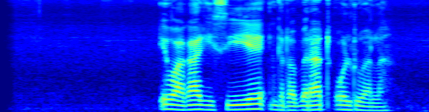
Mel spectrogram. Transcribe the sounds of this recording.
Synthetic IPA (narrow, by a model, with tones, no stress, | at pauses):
ɪ˦wa˨ka˦ki˨si˦jɛ˦ŋɡɪ˨tɔ˨bɛ˨ɾa˦to˦ltu˨a˨la˦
